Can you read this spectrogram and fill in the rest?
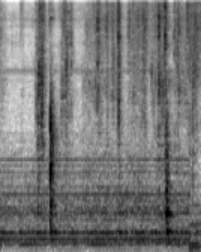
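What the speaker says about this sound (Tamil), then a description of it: "லைட்டாக கொஞ்சம் தண்ணி விட்டுக்கலாம்" Water poured into bread pakoda batter in a home kitchen: faint, soft splashing with a couple of brief wet clicks over quiet background hiss.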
